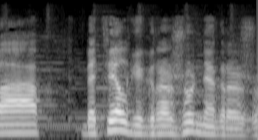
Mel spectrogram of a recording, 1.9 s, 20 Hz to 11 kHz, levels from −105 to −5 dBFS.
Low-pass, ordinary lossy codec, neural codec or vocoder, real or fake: 9.9 kHz; MP3, 64 kbps; none; real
